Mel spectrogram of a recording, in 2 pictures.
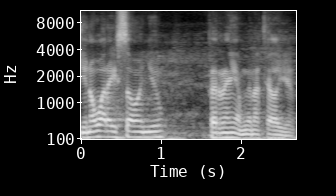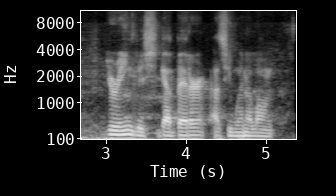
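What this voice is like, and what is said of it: Speaks English with a foreign accent. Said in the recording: “I never got rid of my accent”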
